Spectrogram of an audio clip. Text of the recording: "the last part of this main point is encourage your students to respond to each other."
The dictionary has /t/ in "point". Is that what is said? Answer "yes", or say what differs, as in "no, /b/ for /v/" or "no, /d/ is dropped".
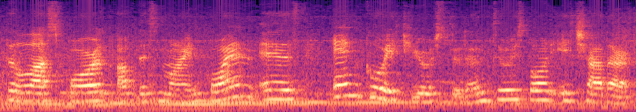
no, /t/ is dropped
